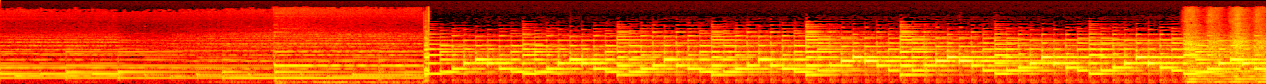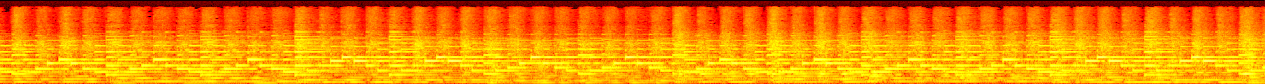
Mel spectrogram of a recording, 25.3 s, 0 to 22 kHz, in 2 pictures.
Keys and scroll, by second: 1.9-19.9 typing, 17.5 ctrl+z, 22.8-24.2 typing.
